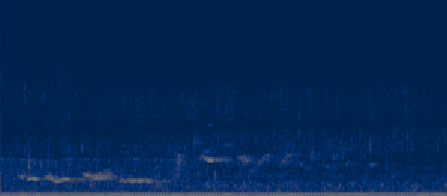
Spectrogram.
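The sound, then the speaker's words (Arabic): Small birds chirp faintly in the morning beside a lawn and a rose garden, with thin, high calls near the start and middle over a steady low hum. “نسمع صوت العصافير هم عم يبدوا اليوم الجديد”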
